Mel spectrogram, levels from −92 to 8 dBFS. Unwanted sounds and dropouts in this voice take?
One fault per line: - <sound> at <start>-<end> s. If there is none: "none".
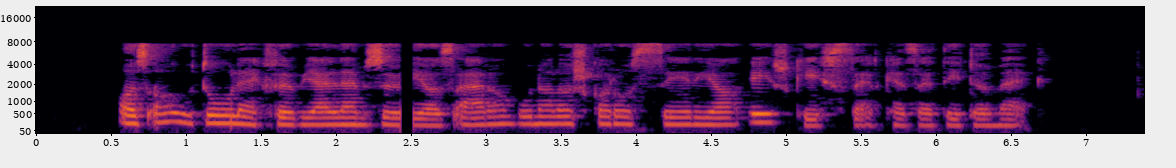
- dropout at 2.4-2.5 s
